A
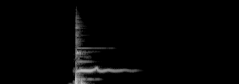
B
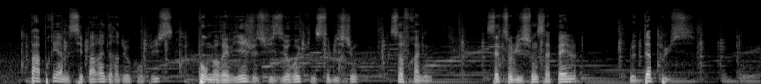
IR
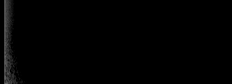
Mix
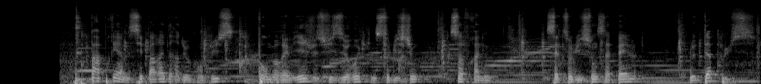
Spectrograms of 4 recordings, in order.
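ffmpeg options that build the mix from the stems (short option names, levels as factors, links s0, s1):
-filter_complex "[0:a]lowshelf=f=320:t=q:w=1.5:g=11,crystalizer=i=3:c=0,asoftclip=type=tanh:threshold=0.335,volume=0.501[s0];[1:a]adelay=600,volume=1.12,asplit=2[s1][s2];[s2]volume=0.422[s3];[2:a]atrim=start_sample=2205[s4];[s3][s4]afir=irnorm=-1:irlink=0[s5];[s0][s1][s5]amix=inputs=3:normalize=0,acompressor=threshold=0.0355:ratio=2.5"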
